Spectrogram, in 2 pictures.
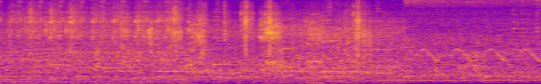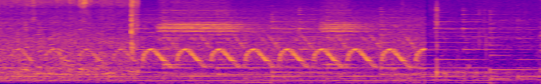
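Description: Emergency-vehicle siren in a fast yelp, rising and falling about three times a second. It comes in faintly about four seconds in and grows much louder for the last three seconds before cutting off just before the end. Busy street noise with scattered clicks fills the first few seconds.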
